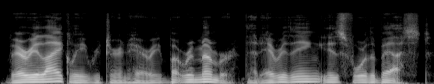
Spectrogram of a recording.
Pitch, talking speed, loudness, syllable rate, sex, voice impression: 95 Hz, 165 wpm, -19 LUFS, 5.5 syllables/s, male, very masculine, middle-aged, very thick, very tensed, very powerful, slightly dark, slightly hard, slightly muffled, fluent, slightly raspy, cool, very intellectual, slightly refreshing, sincere, very calm, very mature, very friendly, very reassuring, very unique, slightly elegant, wild, sweet, lively, kind, slightly modest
